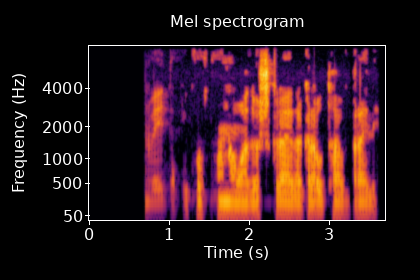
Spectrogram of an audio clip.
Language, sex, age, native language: Icelandic, male, 30-39, Icelandic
